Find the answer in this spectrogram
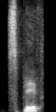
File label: "spliff", Indian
